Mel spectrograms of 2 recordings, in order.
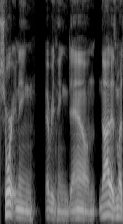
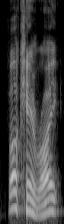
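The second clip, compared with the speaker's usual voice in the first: vague, half-Scottish put-on accent, very high-pitched; 10 semitones higher, 4 dB louder than usual. Agreeing that a hook shot deserves a clip, in a vaguely scottish put-on accent. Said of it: "kind of Scottish".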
